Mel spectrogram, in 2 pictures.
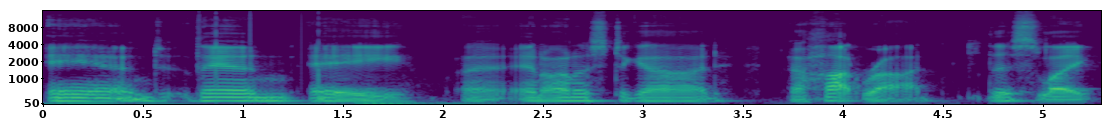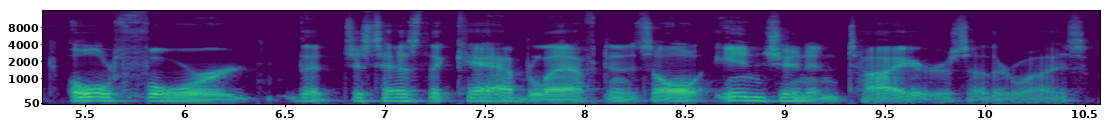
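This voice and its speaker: Very creaky-voiced man narrating a game. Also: mid-range voice, completely flat delivery, slow pace, hardly any pauses. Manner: casual, conversational. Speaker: game master. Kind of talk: improvised narration of tabletop roleplaying game.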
